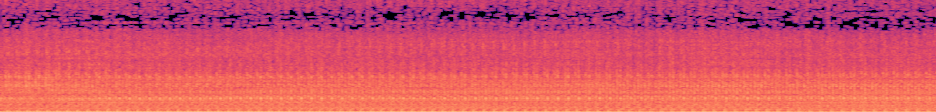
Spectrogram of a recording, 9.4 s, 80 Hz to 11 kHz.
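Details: Lister ST3 three-cylinder air-cooled diesel on an old sewer jetter, first start without using the decompression: even clatter with regular firing pulses and no misses or knocks, a healthy normal idle.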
